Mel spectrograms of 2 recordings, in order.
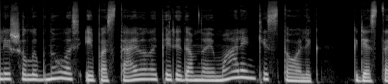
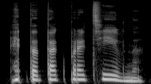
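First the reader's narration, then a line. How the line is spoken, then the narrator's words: Hopeless sigh. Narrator (Russian): Вздохнула от безысходности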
